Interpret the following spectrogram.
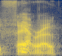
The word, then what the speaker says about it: pharaoh: becomes an F sound so we say pharaoh and even the the um the a sound at the at the start it's not far but it's pH yes Phar scientists have discovered sealed jaws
